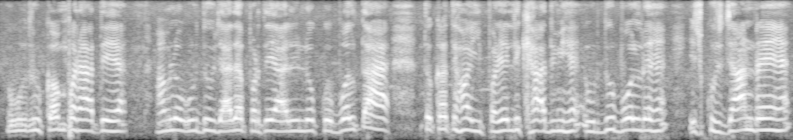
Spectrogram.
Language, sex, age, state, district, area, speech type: Urdu, female, 60+, Bihar, Supaul, rural, spontaneous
